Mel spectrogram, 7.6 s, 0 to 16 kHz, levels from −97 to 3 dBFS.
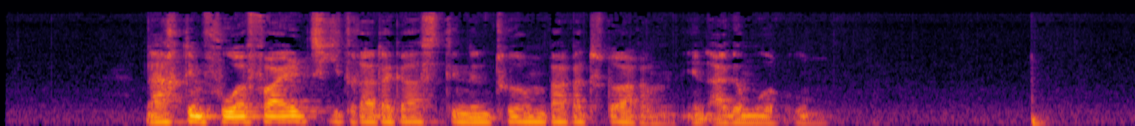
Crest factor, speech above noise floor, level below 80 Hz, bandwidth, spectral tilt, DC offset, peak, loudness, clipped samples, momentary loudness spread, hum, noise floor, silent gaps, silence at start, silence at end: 20 dB; 37 dB; -40 dBFS; 11.5 kHz; -6 dB/octave; under 0.1%; -6 dBFS; -25 LUFS; under 0.1%; 21 LU; none; -61 dBFS; none; 1 s; 0.6 s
